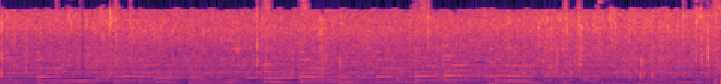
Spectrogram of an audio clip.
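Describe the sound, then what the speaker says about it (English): Bottle gourd frying in ghee gives a steady, dense sizzle that runs unbroken from start to finish, close and fairly loud, with no voices. "you can see that the bottle gourd now has been fried up in this ghee"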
